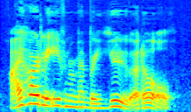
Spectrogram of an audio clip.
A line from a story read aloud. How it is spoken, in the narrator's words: grinned wickedly and lied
